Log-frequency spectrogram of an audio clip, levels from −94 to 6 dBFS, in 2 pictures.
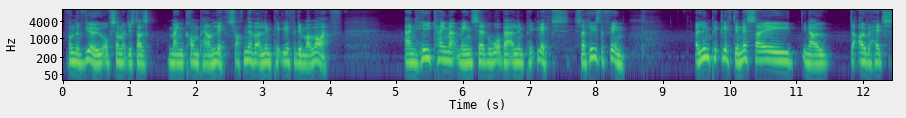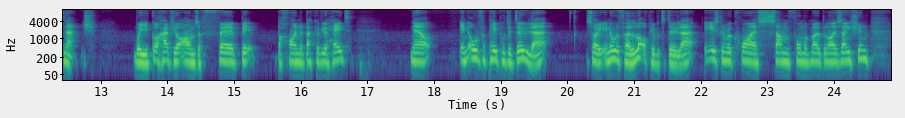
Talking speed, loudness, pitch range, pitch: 210 wpm, -19 LUFS, 140-170 Hz, 150 Hz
